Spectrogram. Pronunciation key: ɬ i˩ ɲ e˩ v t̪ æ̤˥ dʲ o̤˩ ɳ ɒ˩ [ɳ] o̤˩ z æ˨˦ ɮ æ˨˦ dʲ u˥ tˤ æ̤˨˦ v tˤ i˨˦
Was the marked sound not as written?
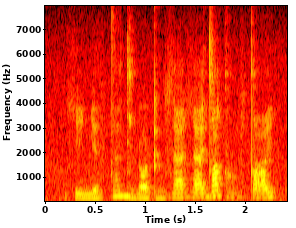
yes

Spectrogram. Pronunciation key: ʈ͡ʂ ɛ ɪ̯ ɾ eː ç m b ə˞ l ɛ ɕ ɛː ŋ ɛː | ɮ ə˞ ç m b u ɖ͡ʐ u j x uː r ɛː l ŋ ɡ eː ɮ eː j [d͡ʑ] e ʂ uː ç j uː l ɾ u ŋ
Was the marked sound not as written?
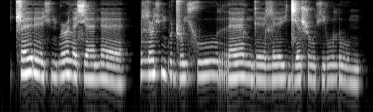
no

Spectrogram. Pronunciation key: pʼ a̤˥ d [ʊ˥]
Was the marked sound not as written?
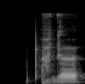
yes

